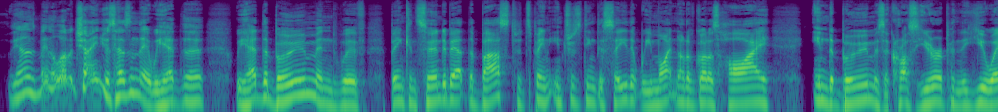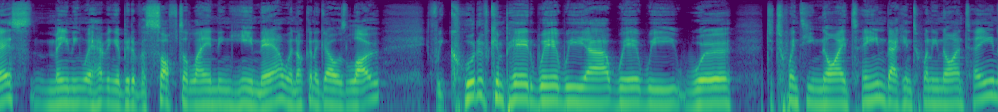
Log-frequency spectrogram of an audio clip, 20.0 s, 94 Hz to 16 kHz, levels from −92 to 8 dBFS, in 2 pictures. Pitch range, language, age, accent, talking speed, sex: 130-165 Hz, English, 30-49, Australian, 240 wpm, male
